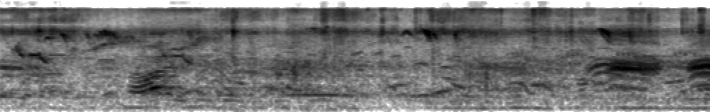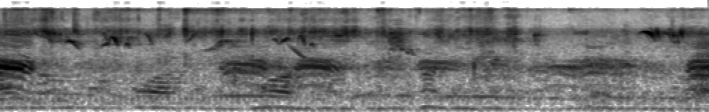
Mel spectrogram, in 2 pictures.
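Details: Lambs calling for their mother while foraging together; several wavering, harmonic bleats rise and fall between short pauses, clustered near the middle and end, over a steady low rumble and faint background noise.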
